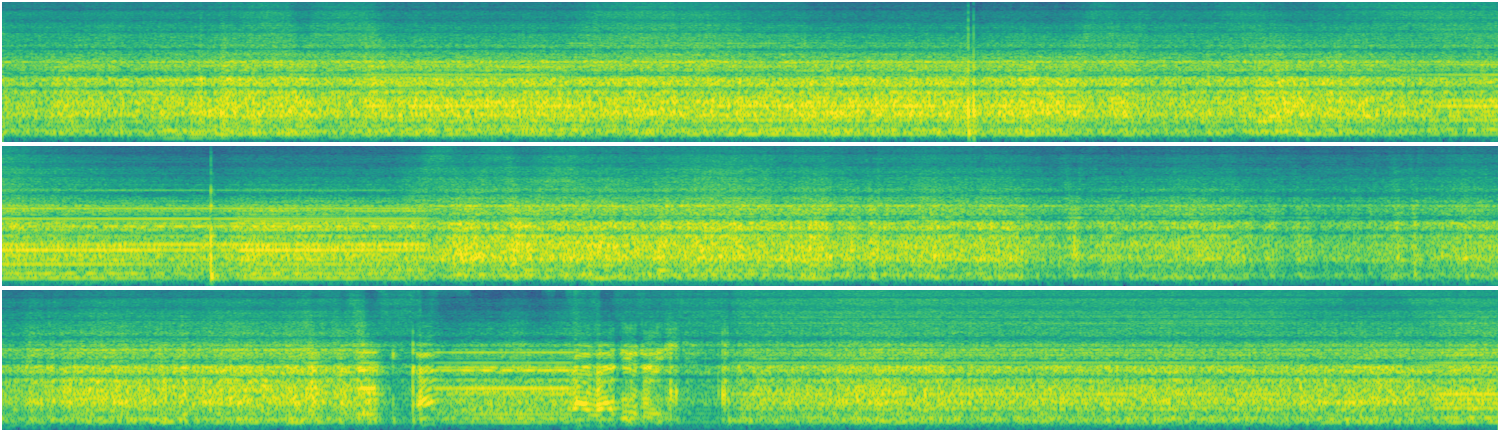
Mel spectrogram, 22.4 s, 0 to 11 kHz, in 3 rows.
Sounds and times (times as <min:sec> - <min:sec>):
Radio: 0:00.0 - 0:22.4
Speech: 0:17.8 - 0:18.6.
